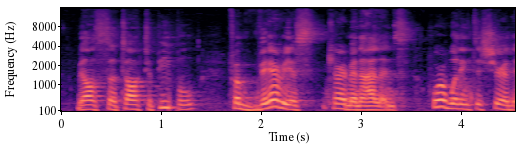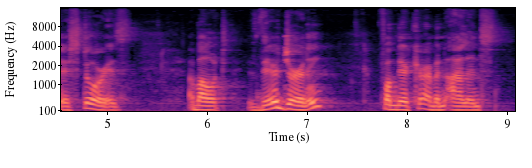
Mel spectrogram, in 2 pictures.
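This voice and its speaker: A man with a Jamaican accent speaks at a moderate pace, his pitch fairly high and his tone dark and mellow. His intonation is lively, and the background is quiet. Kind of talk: channel intro to camera.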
